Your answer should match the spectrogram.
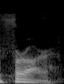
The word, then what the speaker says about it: Ferrer: I say Ferrer. Ferrer. Ferrer. I think I might have won that one. Ferrer. Got to pronounce that E, right, But Alex?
